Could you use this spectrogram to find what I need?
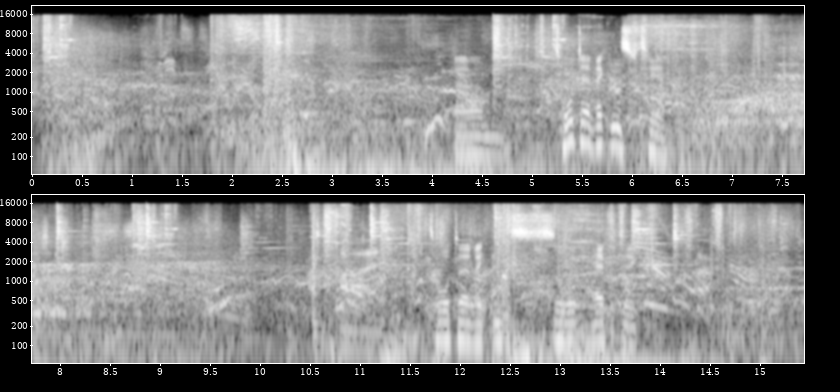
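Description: Men grunt and shout in combat.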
